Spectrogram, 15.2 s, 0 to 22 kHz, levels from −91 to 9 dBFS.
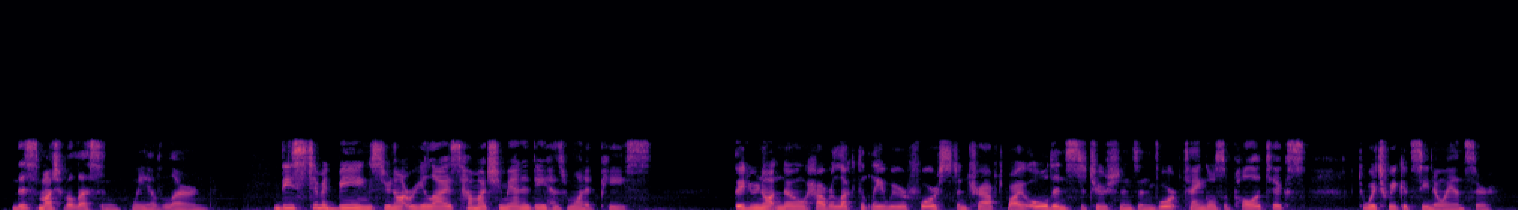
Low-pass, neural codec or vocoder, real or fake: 7.2 kHz; none; real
